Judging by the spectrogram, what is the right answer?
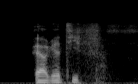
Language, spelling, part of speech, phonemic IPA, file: French, ergatif, adjective / noun, /ɛʁ.ɡa.tif/, Ergatif-FR.ogg
- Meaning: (adjective) ergative; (noun) ergative, ergative case (case used to indicate the agent of a verb)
